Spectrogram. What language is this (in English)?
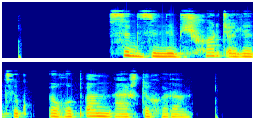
Adyghe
